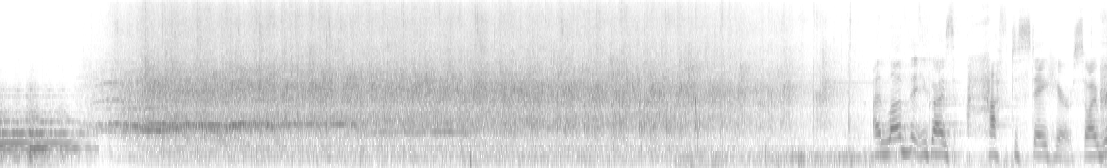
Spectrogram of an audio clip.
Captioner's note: applause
